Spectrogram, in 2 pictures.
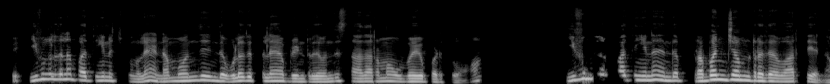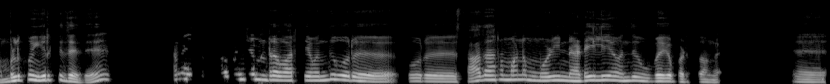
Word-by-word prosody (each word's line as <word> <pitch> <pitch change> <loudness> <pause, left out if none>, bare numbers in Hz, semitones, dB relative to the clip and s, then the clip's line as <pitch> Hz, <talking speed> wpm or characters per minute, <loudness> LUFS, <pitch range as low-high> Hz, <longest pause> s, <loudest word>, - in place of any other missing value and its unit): இ - - -6 0.2
இவங்களுதெல்லாம் 235 0 0
பாத்தீங்கன்னு 180 -1 -1
வச்சுக்கோங்களேன் 160 -1 -4
நம்ம 145 +3 -2
வந்து 190 +3 +1
இந்த 160 -3 +2
உலகத்துல 170 0 0
அப்டின்றத 135 -3 -1
வந்து 145 +4 -3
சாதாரணமா 145 +1 -2
உபயோகப்படுத்துவோம். 120 -9 -2 1.0
இவங்க 260 +4 +1 0.2
பாத்தீங்கன்னா 205 0 +1
இந்த 180 0 +1 0.2
பிரபஞ்சம்ன்றத 190 -2 +4
வார்த்தைய 140 -2 -2
நம்மளுக்கும் 185 - +3
இருக்குது 200 -7 0
அது. 100 +2 -3 0.8
ஆனா, 240 +3 -11
இந்த - - -43 0.2
பிரபஞ்சம்ன்ற 225 0 -1
வார்த்தைய 185 +1 -1
வந்து 200 +4 0
ஒரு 185 -4 +2 0.6
ஒரு 145 -1 -1 0.4
சாதாரணமான 215 +5 0
மொழி 185 +2 +3
நடையிலயே 190 +5 +3
வந்து 170 +1 +1
உபயோகப்படுத்துவாங்க. 120 -7 -1 0.9
அ. - - -4
175 Hz, 120 wpm, -23 LUFS, 140-205 Hz, 1.0 s, பிரபஞ்சம்ன்றத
